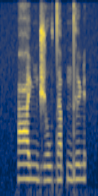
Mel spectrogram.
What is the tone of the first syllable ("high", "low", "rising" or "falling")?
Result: high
